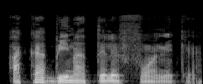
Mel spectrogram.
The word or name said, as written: cabina telefonica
